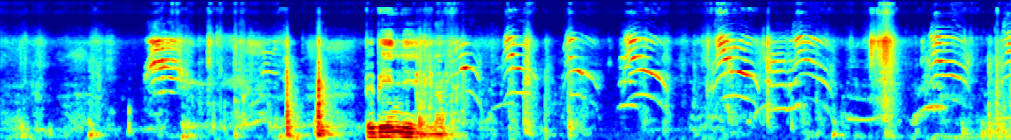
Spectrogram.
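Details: Domestic cats indoors: a mother cat and her very small kitten, kept in a cage, with the mother unwilling to let her kitten be touched. A run of high, arched meows, several a second in bursts, with a human voice talking in between.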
